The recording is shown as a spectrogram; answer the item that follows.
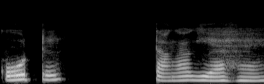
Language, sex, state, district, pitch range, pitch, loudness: Hindi, female, Bihar, East Champaran, 180-215 Hz, 190 Hz, -20 LUFS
